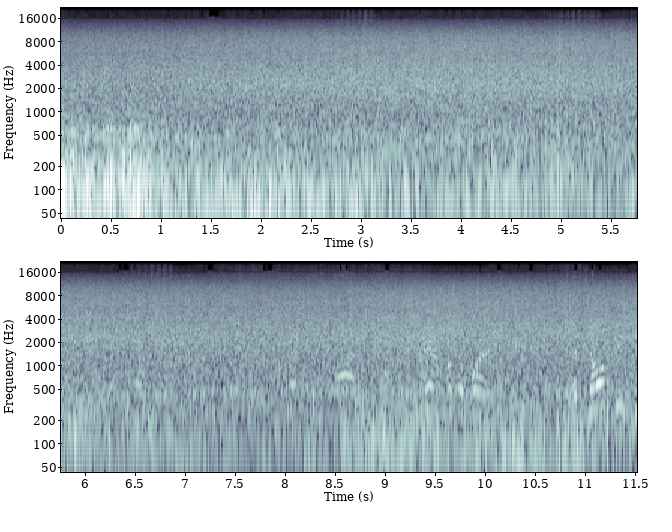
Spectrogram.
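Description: A thunderstorm in Kingdom Come: Deliverance: a steady wash of heavy rain and a low rumble fill the whole stretch at a constant, loud level, with faint muffled voices underneath.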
